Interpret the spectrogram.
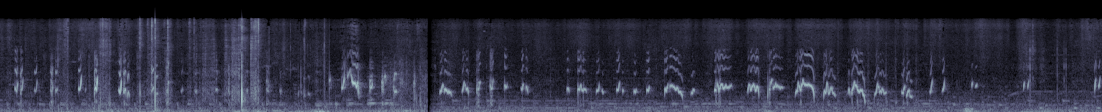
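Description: Black bear cub giving short squeaky calls, several a second, each rising and falling in pitch, in repeated runs, with some rustling and clicking in the first few seconds.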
